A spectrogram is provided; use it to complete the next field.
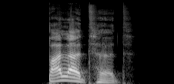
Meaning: inflection of ballern: 1. second-person plural preterite 2. second-person plural subjunctive II
- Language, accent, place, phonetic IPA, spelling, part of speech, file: German, Germany, Berlin, [ˈbalɐtət], ballertet, verb, De-ballertet.ogg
